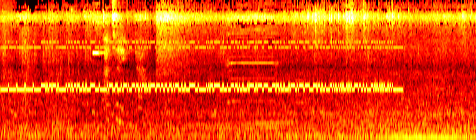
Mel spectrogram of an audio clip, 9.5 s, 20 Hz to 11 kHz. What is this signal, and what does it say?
RTTY (45.45 baud, 170 Hz shift), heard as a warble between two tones, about 1360 Hz centre, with the noise inside a bus. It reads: DL9ZCH DE IZ5STQ 339 339 466 466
